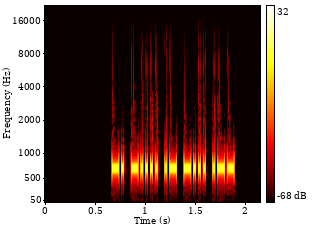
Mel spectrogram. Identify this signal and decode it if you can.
Morse code, heard as a keyed tone, about 60 wpm, 700 Hz. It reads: N6ABW
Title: Speed Racing - USA 1x3 Call Signs 50wpm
